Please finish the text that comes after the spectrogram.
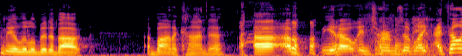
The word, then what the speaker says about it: Abanikanda: He got the touchdown, but also how about Izzy Abanikanda?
